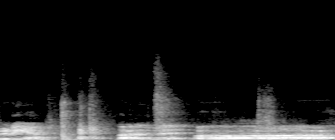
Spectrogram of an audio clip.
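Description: Low, drawn-out voice-like sounds in about four long stretches, the longest near the end.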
